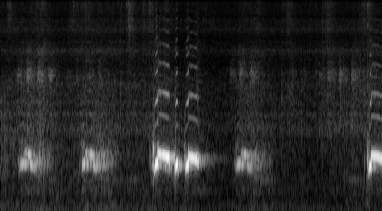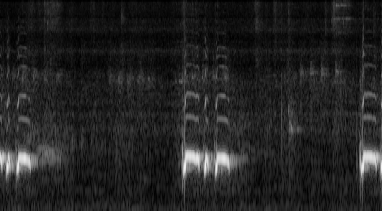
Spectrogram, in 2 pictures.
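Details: Zebra dove (perkutut) song, a loud-voiced bird: repeated phrases of short cooing notes followed by a longer trailing coo, phrases recurring about every two to three seconds, with quieter single coos between them.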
